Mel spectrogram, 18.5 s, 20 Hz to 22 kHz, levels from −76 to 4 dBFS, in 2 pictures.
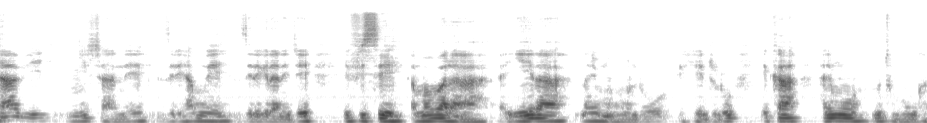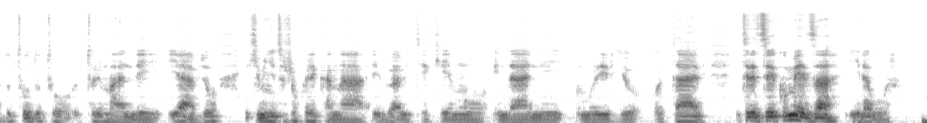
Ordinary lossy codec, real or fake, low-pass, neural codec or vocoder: MP3, 96 kbps; real; 14.4 kHz; none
